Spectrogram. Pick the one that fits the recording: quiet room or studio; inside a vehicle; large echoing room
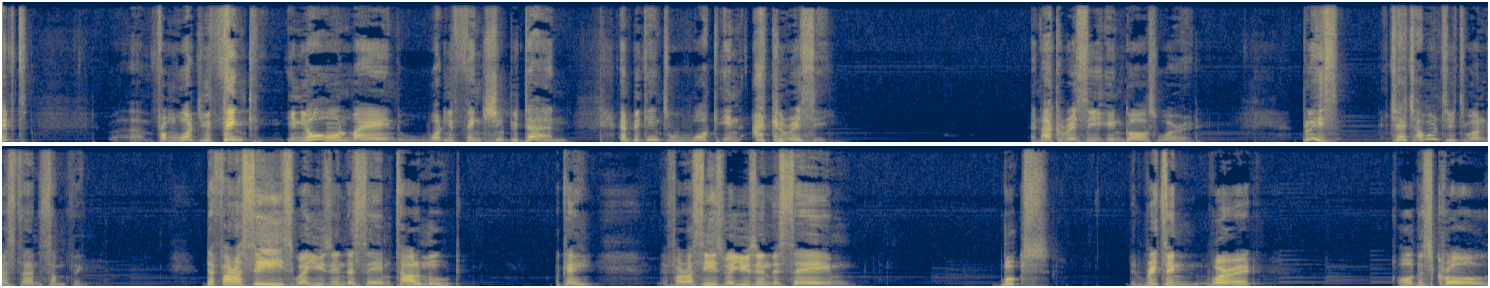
large echoing room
